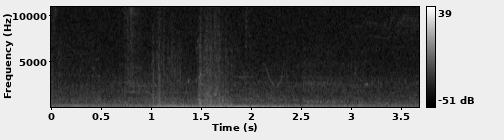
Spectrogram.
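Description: A tank cannon fires with a deep boom.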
